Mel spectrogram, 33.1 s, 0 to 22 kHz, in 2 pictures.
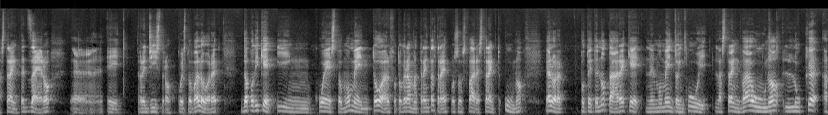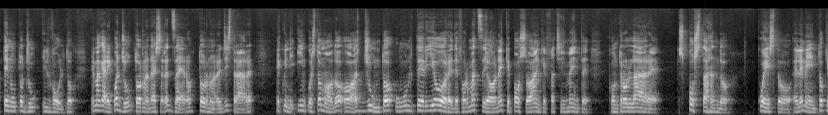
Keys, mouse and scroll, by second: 2.5 i, 4.6-7.6 drag, 8.3 click, 11.2-13.2 drag, 13.6 shift+space, 15.4 shift+space, 19.1 click, 21.1 click, 22.4 ctrl+middle click, 23.8 shift+space, 26.4 shift+space, 27.9 shift+space, 29.0 click, 30.2 g, 32.4 click.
